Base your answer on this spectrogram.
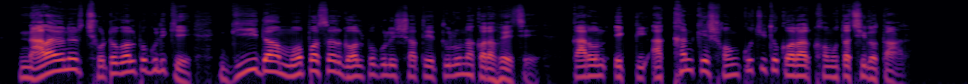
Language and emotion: Bengali, neutral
